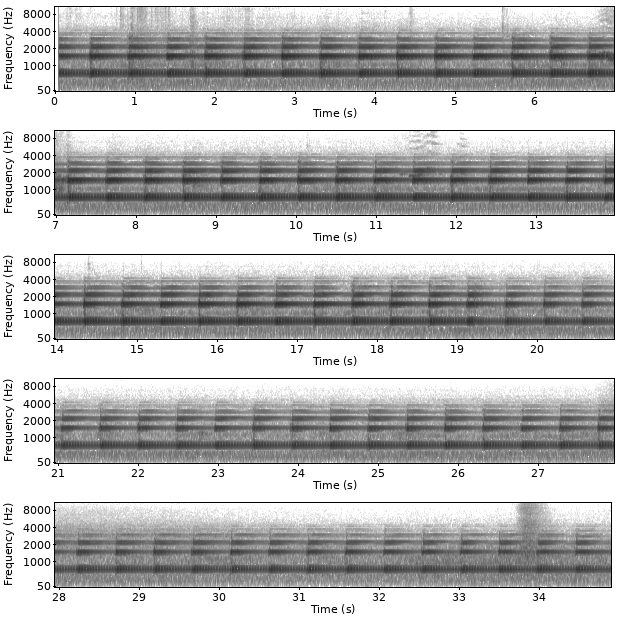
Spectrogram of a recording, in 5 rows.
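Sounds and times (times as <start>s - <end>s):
level crossing bell ringing: 0.0s - 34.9s
train hiss: 33.6s - 34.4s.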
